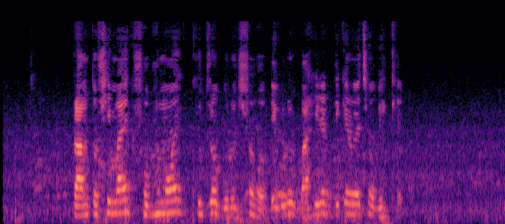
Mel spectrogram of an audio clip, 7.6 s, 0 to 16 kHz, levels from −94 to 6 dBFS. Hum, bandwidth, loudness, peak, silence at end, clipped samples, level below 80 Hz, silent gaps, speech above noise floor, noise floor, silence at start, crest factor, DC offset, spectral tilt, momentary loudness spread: none; 11.5 kHz; -24 LUFS; -2 dBFS; 1.55 s; under 0.1%; -52 dBFS; none; 29 dB; -52 dBFS; 0.2 s; 24 dB; under 0.1%; -6 dB/octave; 12 LU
